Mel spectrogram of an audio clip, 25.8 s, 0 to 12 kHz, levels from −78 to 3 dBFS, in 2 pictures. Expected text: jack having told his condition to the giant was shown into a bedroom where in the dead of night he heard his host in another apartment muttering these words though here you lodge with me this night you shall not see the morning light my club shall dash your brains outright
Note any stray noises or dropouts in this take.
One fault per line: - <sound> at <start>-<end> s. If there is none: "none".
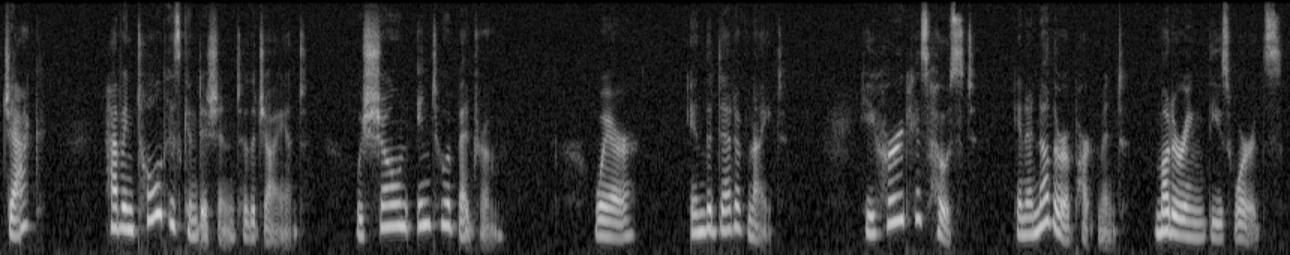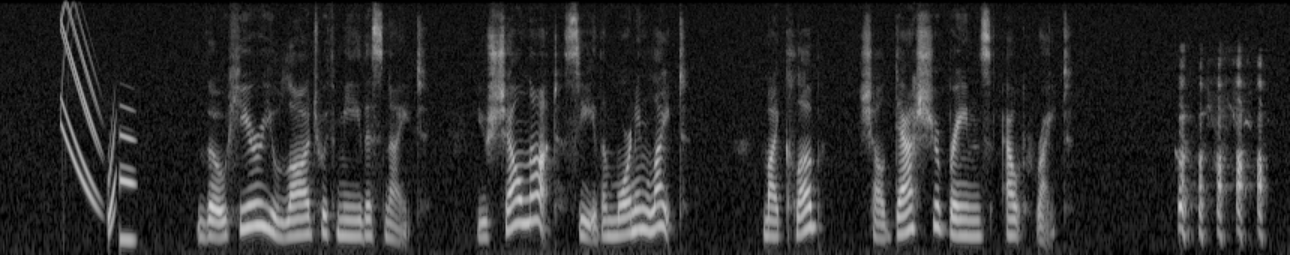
- chirp at 13.5-14.3 s
- laugh at 24.6-25.6 s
